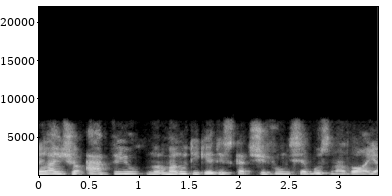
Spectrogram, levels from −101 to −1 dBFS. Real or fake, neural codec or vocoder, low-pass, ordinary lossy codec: fake; codec, 16 kHz, 4 kbps, FreqCodec, smaller model; 7.2 kHz; Opus, 64 kbps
